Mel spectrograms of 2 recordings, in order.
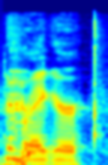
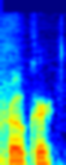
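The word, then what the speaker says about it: Kroeger: His name is Chad Krager. Is it Croker? His last name is weird to pronounce.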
